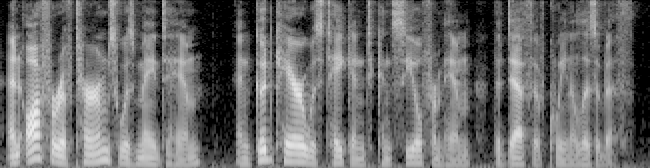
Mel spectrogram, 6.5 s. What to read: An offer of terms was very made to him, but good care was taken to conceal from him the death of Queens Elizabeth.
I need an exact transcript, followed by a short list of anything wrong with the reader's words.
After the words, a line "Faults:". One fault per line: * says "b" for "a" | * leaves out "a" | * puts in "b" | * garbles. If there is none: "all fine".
An offer of terms was made to him, and good care was taken to conceal from him the death of Queen Elizabeth.
Faults:
* leaves out "very"
* says "and" for "but"
* says "Queen" for "Queens"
